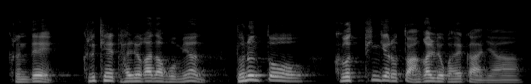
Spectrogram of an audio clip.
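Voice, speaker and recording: A man voicing a tender mother, soft, low, explaining gently. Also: natural voice. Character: gentle mother confessing quiet care.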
